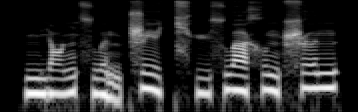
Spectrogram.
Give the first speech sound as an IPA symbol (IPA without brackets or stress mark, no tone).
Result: n̪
